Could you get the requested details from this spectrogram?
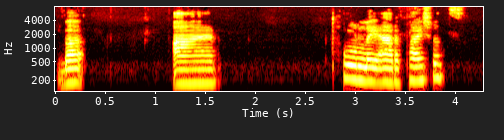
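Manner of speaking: playful put-on Australian accent, for fun. Out of patience and entertaining oneself: put-on australian accent. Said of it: "I'm using an Australian accent".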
